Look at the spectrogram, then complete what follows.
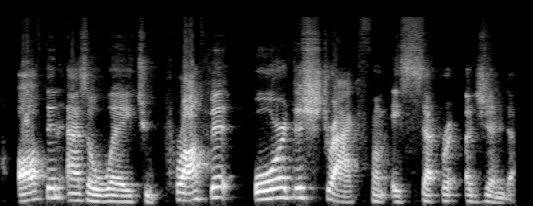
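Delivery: unhurried, slow, very distinct, carefully clear reading aloud. Reading a definition aloud, slow but very distinct. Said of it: "I'm going to read kind of slow, but very distinctly".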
